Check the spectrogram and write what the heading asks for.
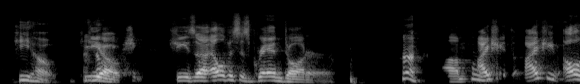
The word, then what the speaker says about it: Keough: How do you say her last name? Keough? Kehoe.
